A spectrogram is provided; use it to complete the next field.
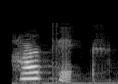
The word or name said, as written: harpic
